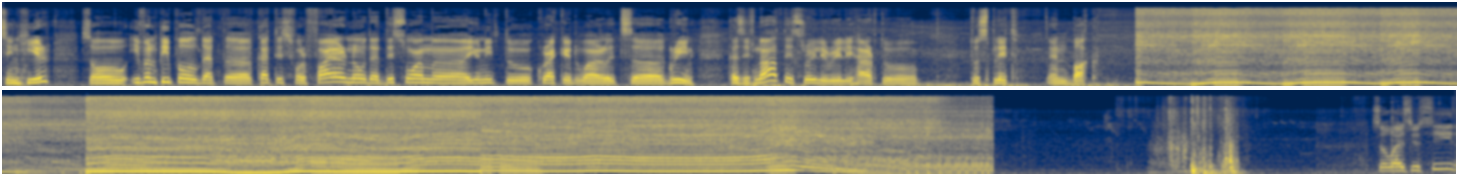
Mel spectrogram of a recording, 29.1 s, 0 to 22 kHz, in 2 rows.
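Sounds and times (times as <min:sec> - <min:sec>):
chainsaw cutting log: 0:11.4 - 0:24.5.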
